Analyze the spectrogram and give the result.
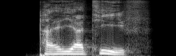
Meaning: palliative
- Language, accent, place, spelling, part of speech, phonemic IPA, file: German, Germany, Berlin, palliativ, adjective, /pali̯aˈtiːf/, De-palliativ.ogg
